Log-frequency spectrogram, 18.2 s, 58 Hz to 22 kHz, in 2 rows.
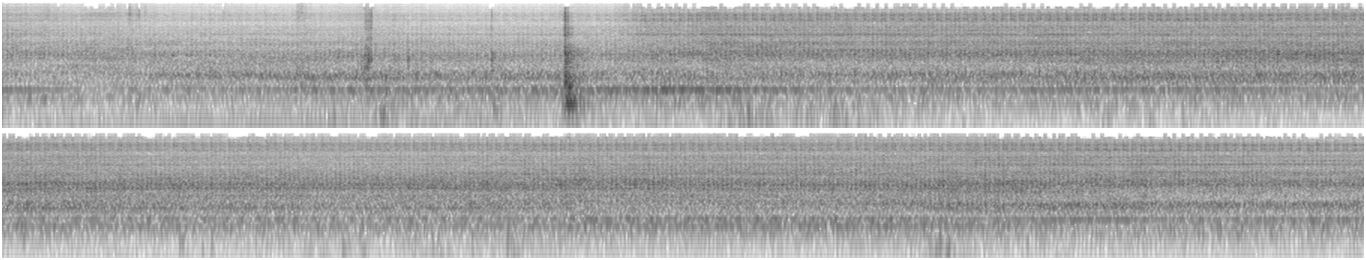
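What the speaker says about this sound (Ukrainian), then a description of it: "можемо послухати як працює мотор поближче" A Volkswagen Transporter 2017 2.0 diesel engine idling steadily at close range, a continuous low rumble with a couple of brief clicks near the start.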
